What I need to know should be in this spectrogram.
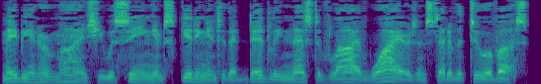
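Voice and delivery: ordinary delivery

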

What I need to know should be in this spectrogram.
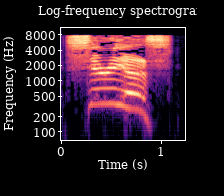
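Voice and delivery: very high, long bellowed call. A narrator's reading. Harry calling into the archway for Sirius, bellowing. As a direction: bellow the name to summon him back. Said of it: "he bellowed".

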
